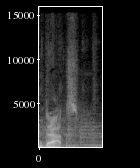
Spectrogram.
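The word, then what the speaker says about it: Drukqs: è la pronuncia giusta? – Sì, Drax.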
